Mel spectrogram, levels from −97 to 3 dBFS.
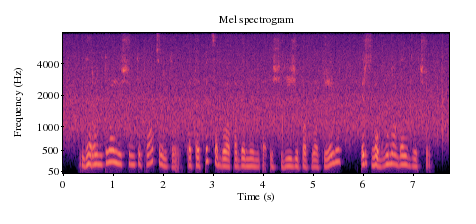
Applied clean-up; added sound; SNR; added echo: none; Rain; 7 dB; none.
